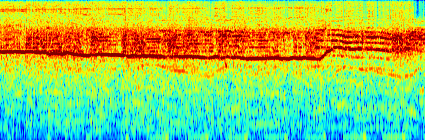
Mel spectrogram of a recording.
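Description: Loud live folk dance music: a long, high held tone that sinks slowly and steps back up near the end, over a low, steady drum beat.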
